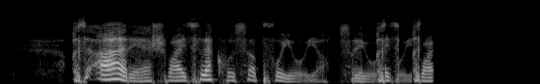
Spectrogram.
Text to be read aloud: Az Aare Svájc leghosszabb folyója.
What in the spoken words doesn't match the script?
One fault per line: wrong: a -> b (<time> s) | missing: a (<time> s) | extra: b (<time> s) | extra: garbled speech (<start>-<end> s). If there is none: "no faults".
extra: garbled speech (3.4-4.3 s)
